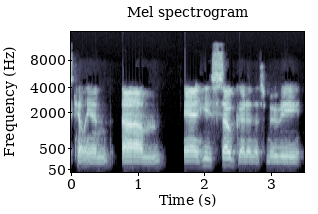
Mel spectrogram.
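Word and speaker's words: Cillian: I just I never say his name because I don't know how to pronounce it. But I I think you're right. I think it's Killian.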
